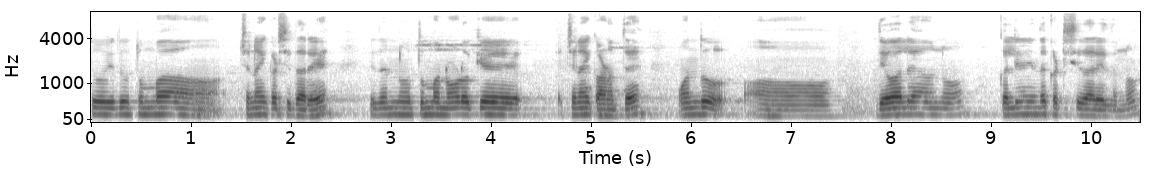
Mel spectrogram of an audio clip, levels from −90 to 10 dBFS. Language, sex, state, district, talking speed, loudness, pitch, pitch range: Kannada, male, Karnataka, Dharwad, 105 wpm, -26 LUFS, 135 Hz, 130-140 Hz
